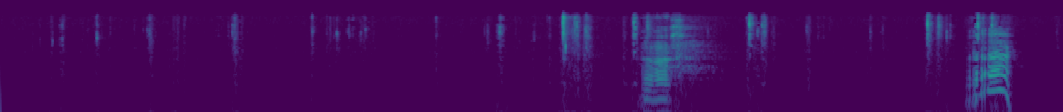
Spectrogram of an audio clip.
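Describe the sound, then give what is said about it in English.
Computer keyboard typing, a steady patter of quick, irregular key clicks running through the whole stretch, interrupted by two brief, louder muffled voice-like bursts. “Sorry, my keyboard's like, just, I think it might be because I'm streaming at the same time.”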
